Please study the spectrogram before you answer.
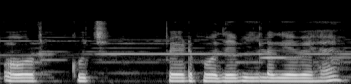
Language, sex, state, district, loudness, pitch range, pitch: Hindi, male, Uttar Pradesh, Saharanpur, -14 LUFS, 150-185 Hz, 155 Hz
